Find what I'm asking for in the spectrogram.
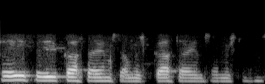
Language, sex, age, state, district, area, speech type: Kashmiri, male, 18-30, Jammu and Kashmir, Shopian, rural, conversation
